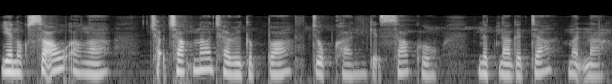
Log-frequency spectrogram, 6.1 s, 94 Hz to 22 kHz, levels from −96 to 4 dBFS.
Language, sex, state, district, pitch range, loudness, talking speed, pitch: Garo, female, Meghalaya, West Garo Hills, 180-215 Hz, -20 LUFS, 100 wpm, 190 Hz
